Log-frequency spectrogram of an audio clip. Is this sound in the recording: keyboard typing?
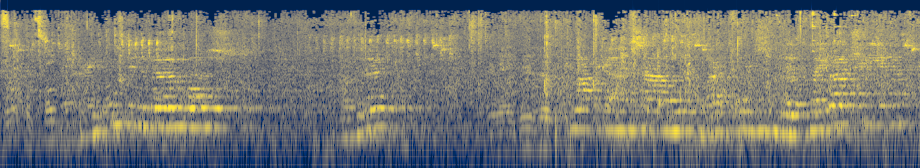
no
